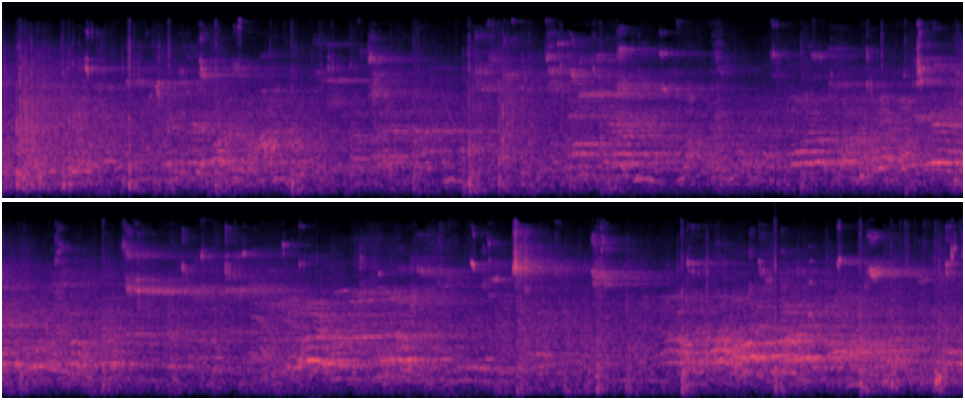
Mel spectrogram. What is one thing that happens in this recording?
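A crowd of young people shouts and cheers in an echoing hall.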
